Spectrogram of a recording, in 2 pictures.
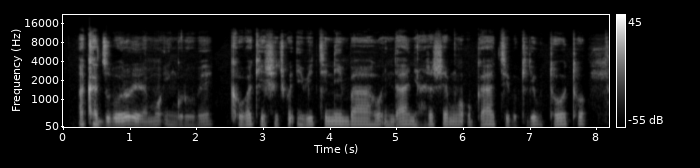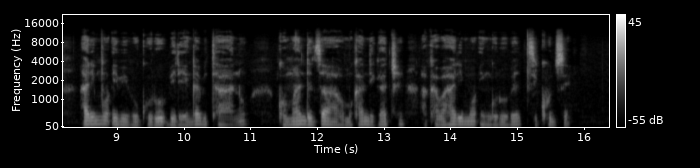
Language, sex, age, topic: Rundi, male, 18-24, agriculture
